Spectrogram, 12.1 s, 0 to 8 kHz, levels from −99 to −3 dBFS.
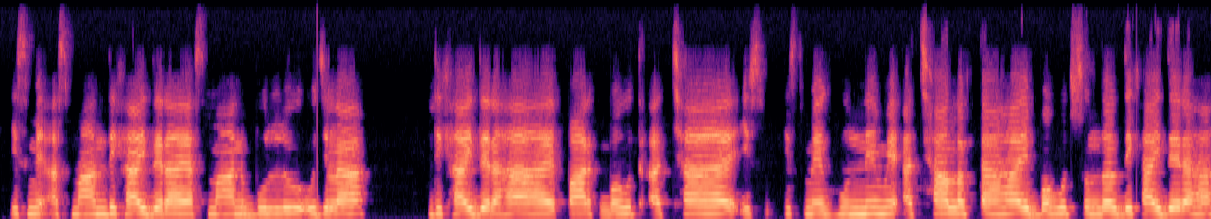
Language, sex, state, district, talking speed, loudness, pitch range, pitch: Hindi, female, Bihar, Purnia, 145 wpm, -16 LUFS, 225-235 Hz, 230 Hz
